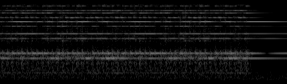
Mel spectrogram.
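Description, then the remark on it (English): A telephone bell rings steadily and loudly for a couple of seconds, a bright sustained metallic trill that cuts off abruptly near the end, with no voices over it. “Oh, don't you touch it! I won't let you speak to him! Get away from that phone”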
